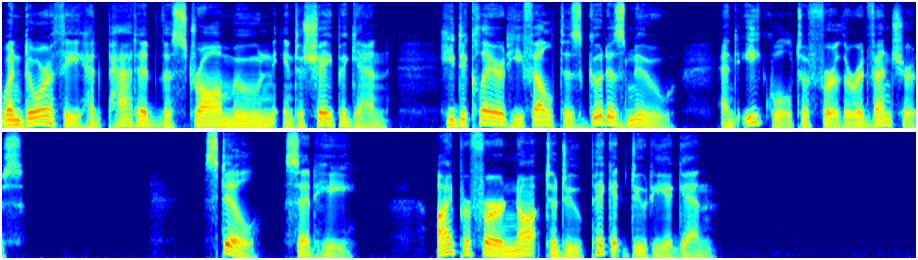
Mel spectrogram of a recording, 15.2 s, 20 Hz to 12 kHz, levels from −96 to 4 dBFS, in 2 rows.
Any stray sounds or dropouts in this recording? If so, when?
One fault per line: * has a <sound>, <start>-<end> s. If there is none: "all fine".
all fine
